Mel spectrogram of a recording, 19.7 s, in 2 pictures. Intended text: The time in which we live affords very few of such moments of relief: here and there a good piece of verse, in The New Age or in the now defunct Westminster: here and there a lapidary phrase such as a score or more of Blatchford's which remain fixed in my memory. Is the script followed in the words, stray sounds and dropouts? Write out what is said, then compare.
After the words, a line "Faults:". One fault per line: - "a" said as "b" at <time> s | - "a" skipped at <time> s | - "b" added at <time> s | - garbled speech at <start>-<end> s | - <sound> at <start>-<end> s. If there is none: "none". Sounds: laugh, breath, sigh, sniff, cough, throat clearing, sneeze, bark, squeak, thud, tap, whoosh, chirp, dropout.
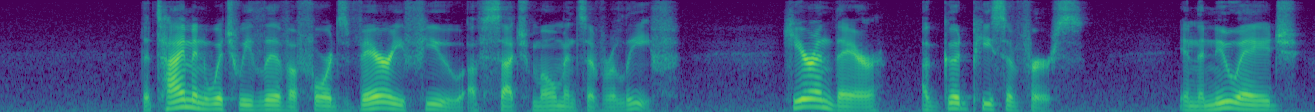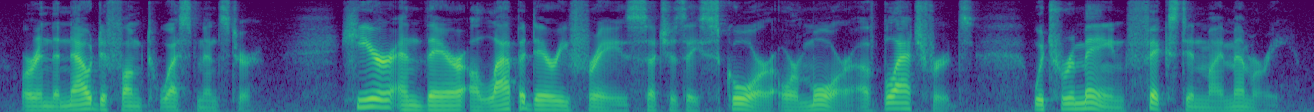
The time in which we live affords very few of such moments of relief: here and there a good piece of verse, in The New Age or in the now defunct Westminster: here and there a lapidary phrase such as a score or more of Blatchford's which remain fixed in my memory.
Faults:
none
